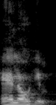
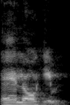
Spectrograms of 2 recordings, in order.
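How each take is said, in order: First: The first vowel is an e sound. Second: The first vowel is an e sound.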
